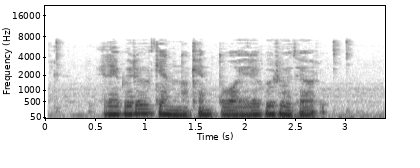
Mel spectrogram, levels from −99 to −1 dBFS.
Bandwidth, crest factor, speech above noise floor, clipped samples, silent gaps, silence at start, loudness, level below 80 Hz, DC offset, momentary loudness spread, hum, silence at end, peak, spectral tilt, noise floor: 7.2 kHz; 14 dB; 29 dB; under 0.1%; none; 0.6 s; -26 LUFS; -42 dBFS; under 0.1%; 6 LU; none; 0.4 s; -12 dBFS; -8.5 dB/octave; -54 dBFS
